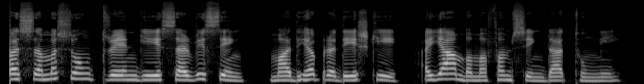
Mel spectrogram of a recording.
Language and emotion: Manipuri, neutral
